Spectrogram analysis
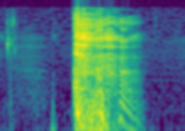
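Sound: coughing and throat clearing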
